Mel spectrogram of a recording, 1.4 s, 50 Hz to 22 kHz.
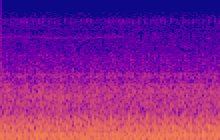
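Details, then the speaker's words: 2015 Ram EcoDiesel on a cold morning (around 28°F, coolant 33°F) that took about five minutes of trying to start; the owner suspects the starter or solenoid. Once running: a steady, even diesel idle clatter with no misses or knocks, and it runs good. "and then she turns fine runs good"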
